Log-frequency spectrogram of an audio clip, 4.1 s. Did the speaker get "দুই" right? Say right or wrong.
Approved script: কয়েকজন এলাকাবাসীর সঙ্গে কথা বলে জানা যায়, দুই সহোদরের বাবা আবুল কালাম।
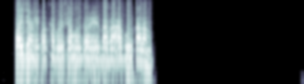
wrong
